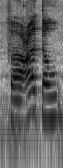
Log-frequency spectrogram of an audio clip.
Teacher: فا کو لمبا نہیں کرنا, عین کو لمبا نہیں کرنا, نہ ہی تا کو لمبا کرنا کیونکہ آگے واو لین ہے, واو لین بھی لمبا نہیں کیا جاتا.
